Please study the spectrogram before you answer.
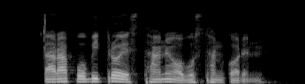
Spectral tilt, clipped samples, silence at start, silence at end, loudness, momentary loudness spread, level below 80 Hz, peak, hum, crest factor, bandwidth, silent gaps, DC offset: -7 dB/octave; under 0.1%; 0.45 s; 0.4 s; -25 LUFS; 10 LU; -52 dBFS; -6 dBFS; none; 20 dB; 11.5 kHz; none; under 0.1%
